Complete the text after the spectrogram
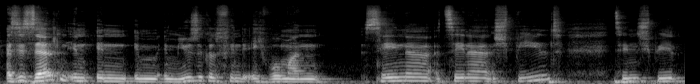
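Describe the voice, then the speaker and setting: Man, Dutch accent, German as second language, musical performer, animated, restarts and fillers, interview chat. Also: a little high, takes it slowly. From Netherlands.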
